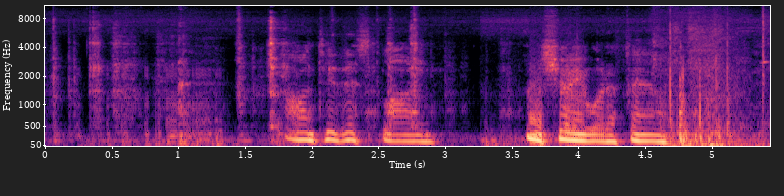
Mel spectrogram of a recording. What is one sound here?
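A metal tool scrapes against metal parts.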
